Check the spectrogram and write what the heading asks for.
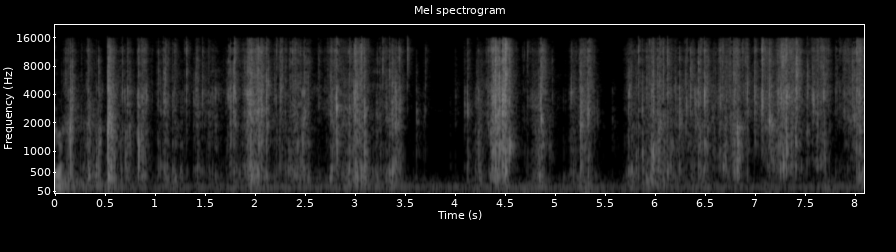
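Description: Snack-bar wrapper crinkling in irregular bursts as it is torn open and peeled back from a wafer bar, with two brief pauses in the middle.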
